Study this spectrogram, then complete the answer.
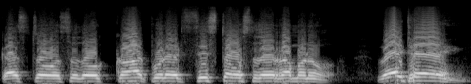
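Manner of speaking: projected veteran film-hero voice; Chiranjeevi. Acted. Host asks for Chiranjeevi, projected hero impression. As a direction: declaim it as a star's challenge. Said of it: "Chiranjeevi గారు".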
